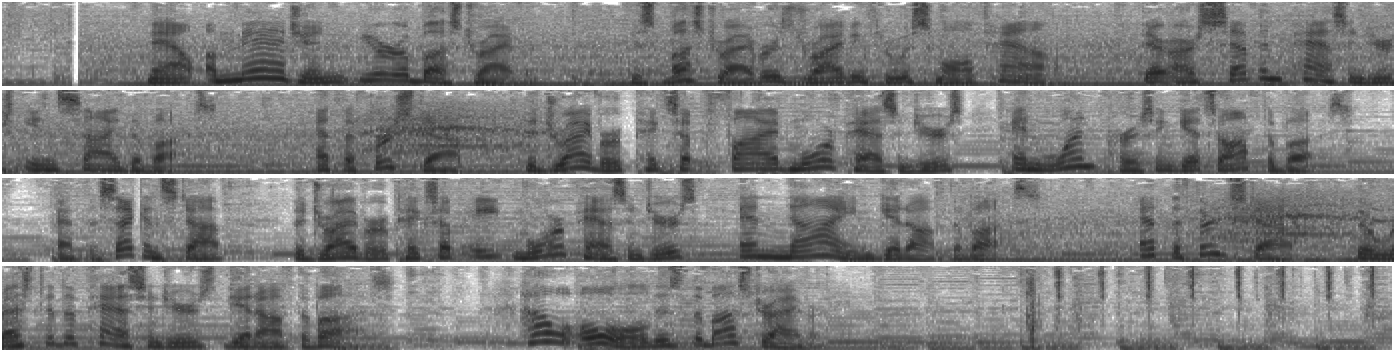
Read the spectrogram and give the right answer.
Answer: As I said in the beginning, you are the bus driver. So, how old are you?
